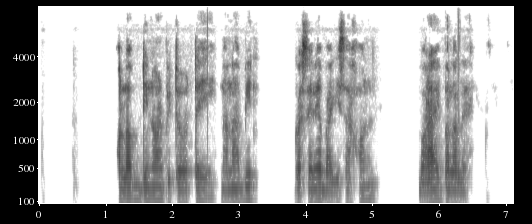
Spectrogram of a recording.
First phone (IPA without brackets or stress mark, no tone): ɔ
